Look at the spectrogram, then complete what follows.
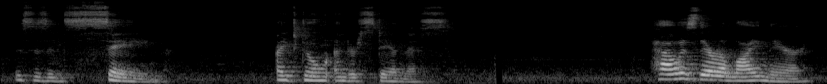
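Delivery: baffled, frantic, panicked, freaked-out disbelief. Showing an unexpected line before it disappears: freaking out. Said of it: "I'm sorry, I'm freaking out".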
